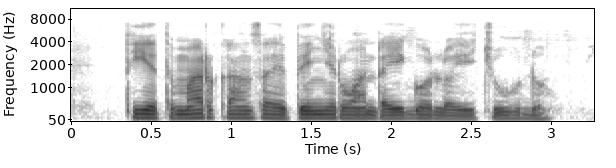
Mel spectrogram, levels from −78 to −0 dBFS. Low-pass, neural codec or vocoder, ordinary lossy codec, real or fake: 7.2 kHz; none; none; real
